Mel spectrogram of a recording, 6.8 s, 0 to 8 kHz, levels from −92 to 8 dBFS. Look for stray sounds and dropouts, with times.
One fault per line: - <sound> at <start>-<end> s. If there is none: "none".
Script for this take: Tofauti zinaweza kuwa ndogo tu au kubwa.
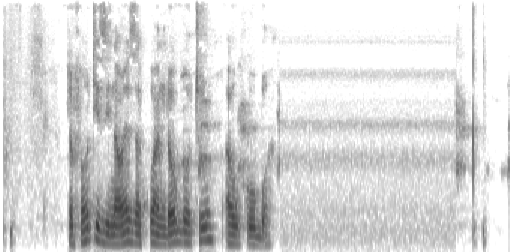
none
